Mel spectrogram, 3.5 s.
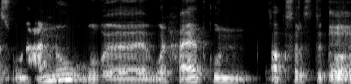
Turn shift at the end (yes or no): yes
